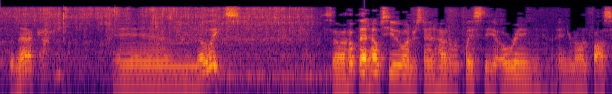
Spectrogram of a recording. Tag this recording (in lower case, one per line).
water tap
speech
inside a small room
